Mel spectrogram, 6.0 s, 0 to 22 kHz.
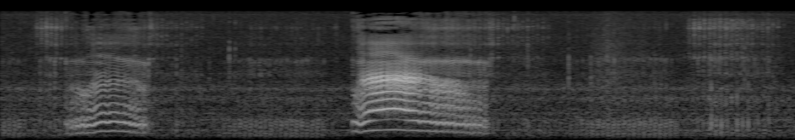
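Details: Indoor pet cat, February 2018, talking with its owner: two arched, meow-like calls about two seconds apart, the second louder and longer, each rising then falling in pitch, with a faint murmur between them.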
